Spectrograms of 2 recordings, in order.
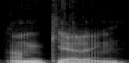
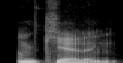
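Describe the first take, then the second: First: Murmured aside. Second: Said in the usual way. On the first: Real, not acted.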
